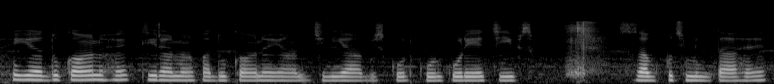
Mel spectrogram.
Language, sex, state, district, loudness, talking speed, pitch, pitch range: Maithili, female, Bihar, Supaul, -26 LUFS, 125 wpm, 185 Hz, 180-205 Hz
